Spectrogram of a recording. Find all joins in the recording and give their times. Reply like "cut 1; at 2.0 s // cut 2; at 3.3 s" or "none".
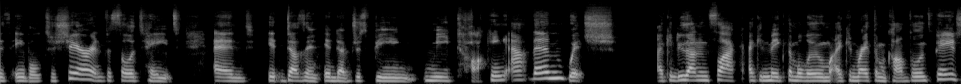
none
